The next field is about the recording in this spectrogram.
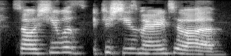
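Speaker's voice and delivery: normal talking voice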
